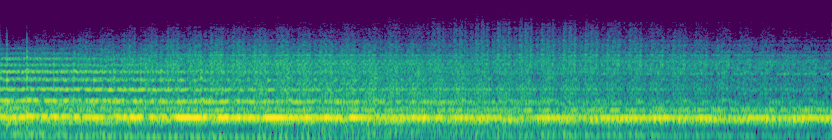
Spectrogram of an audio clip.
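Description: Dark progressive psytrance: a sustained synthesizer drone holding one steady note with a stack of overtones, like a long siren tone.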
